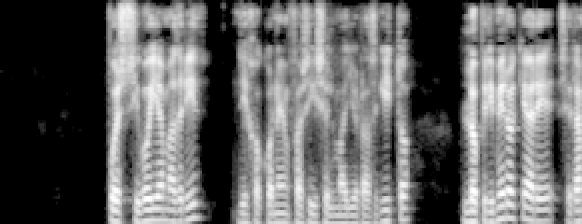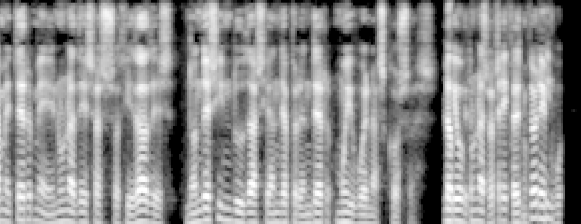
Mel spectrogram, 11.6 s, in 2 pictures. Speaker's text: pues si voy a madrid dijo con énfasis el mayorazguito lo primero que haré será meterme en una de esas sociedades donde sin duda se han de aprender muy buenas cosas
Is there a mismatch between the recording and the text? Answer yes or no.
yes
